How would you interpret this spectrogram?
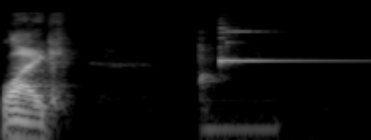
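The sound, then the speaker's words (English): A short burst of a voice, then a pause before a single bright phone notification chime that rings with a steady high tone and slowly fades out. “Let me mute my phone.”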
